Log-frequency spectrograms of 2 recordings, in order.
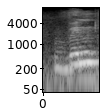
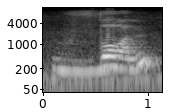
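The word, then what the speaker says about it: won: इफ यू विन, वॉन, वॉन लग सकता है कि आपको इसकी प्रोनाउंसिएशन वॉन हो, पर सही प्रोनाउंसिएशन है वन।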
